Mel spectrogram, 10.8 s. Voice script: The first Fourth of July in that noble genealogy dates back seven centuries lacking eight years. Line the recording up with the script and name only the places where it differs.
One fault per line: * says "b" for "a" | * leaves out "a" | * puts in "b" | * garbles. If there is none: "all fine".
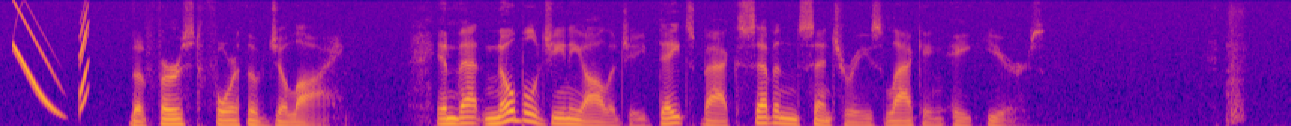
all fine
